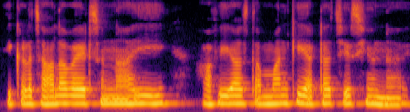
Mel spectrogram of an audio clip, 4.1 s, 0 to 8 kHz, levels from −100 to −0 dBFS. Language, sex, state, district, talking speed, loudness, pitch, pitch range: Telugu, male, Telangana, Mahabubabad, 145 wpm, -17 LUFS, 160 Hz, 155-160 Hz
